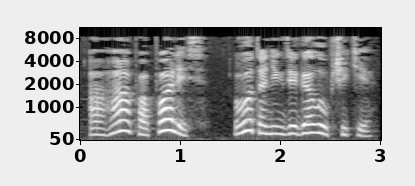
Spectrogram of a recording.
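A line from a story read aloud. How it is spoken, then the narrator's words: Thunderous, frightening voice. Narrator (Russian): прогремел страшным голосом лесной бродяга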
